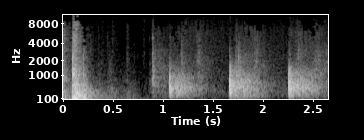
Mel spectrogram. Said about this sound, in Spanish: Cierra la puerta y siéntese, por favor.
